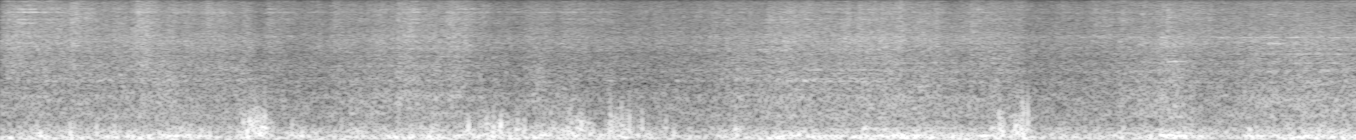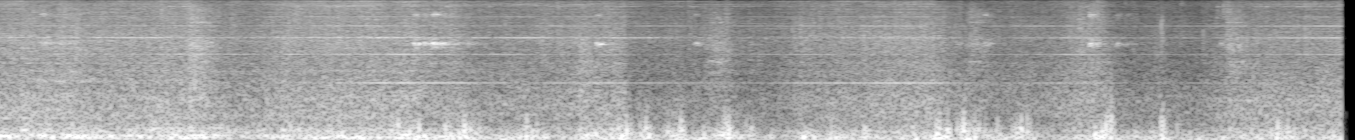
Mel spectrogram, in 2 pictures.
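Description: A freight train rumbles past close by, its wheels clattering on the rails.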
